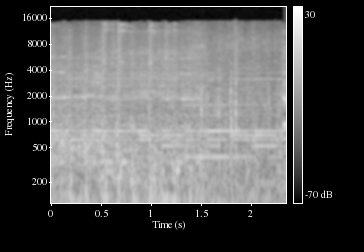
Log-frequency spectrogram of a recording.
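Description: A train passing, heard as a dense low rumble, under steady held notes of background music.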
